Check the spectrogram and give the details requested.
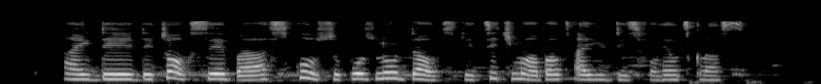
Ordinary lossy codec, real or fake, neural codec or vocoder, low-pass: none; real; none; none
